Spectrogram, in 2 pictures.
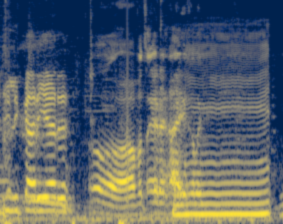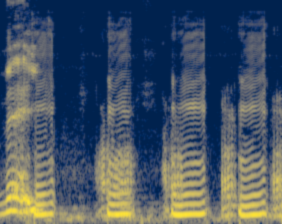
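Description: A young man sings loudly and playfully into a microphone, drawing out long notes.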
